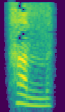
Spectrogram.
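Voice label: "hum", English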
